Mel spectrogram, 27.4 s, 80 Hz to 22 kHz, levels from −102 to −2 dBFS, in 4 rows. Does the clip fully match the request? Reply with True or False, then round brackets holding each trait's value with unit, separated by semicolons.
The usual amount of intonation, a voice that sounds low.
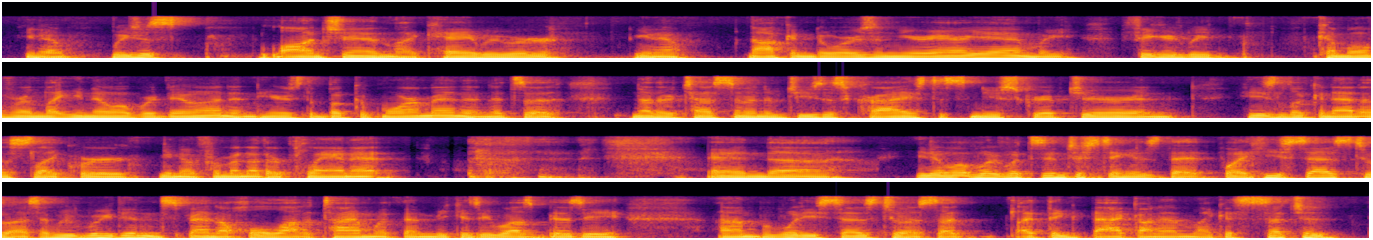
False (2.3 semitones; 110 Hz)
